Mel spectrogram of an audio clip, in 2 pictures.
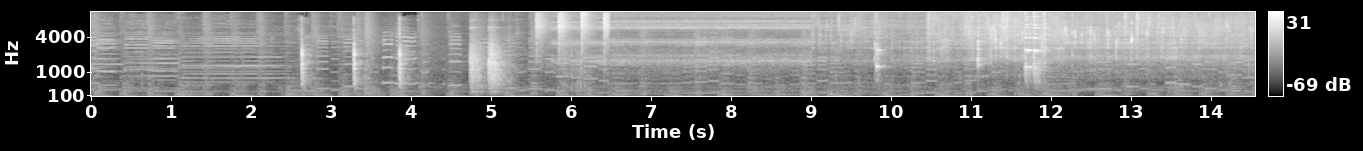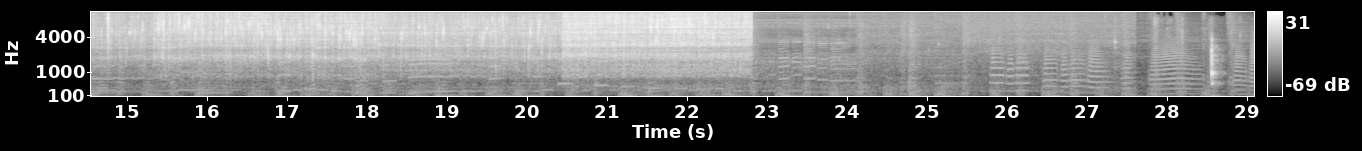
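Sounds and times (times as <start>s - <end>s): pork sizzling in oil: 5.5s - 28.9s
water poured into hot pot: 7.0s - 22.8s
spoon clinking against pot: 11.6s - 12.1s.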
